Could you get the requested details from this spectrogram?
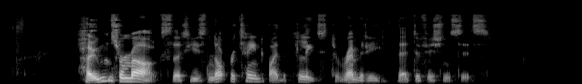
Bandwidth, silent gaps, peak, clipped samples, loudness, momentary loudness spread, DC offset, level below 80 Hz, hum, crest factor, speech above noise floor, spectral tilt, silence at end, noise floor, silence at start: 11.5 kHz; none; -2 dBFS; under 0.1%; -24 LUFS; 17 LU; under 0.1%; -72 dBFS; none; 24 dB; 60 dB; -5 dB/octave; 0.95 s; -83 dBFS; 0.8 s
